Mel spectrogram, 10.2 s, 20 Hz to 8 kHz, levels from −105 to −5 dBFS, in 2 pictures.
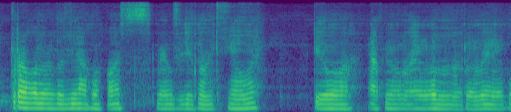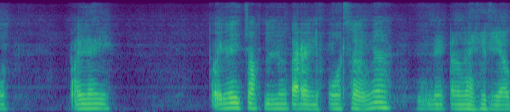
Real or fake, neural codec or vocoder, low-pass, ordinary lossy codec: fake; codec, 24 kHz, 1 kbps, SNAC; 7.2 kHz; none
